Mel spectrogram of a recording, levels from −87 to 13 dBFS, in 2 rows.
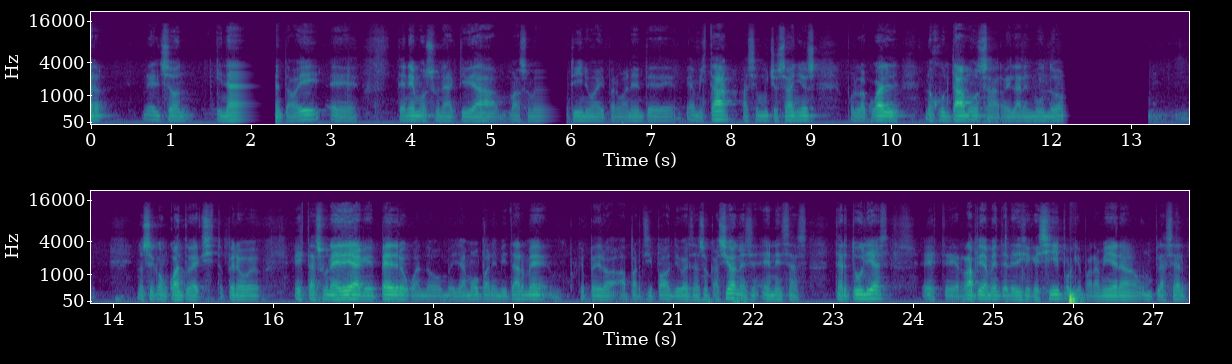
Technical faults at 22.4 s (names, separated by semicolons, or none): none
